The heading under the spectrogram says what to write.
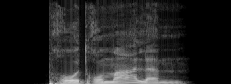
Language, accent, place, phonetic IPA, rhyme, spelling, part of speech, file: German, Germany, Berlin, [ˌpʁodʁoˈmaːləm], -aːləm, prodromalem, adjective, De-prodromalem.ogg
- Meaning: strong dative masculine/neuter singular of prodromal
